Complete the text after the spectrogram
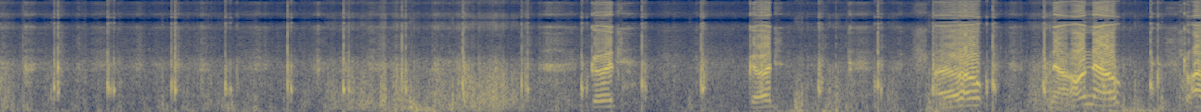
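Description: Horse hooves clop steadily on a hard road.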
